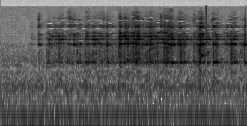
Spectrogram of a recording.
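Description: A glass of water clinking as it is picked up off the table and raised to drink. A rapid run of small clinks with a ringing glassy tone starts about half a second in.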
